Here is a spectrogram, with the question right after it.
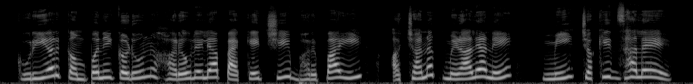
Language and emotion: Marathi, surprised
